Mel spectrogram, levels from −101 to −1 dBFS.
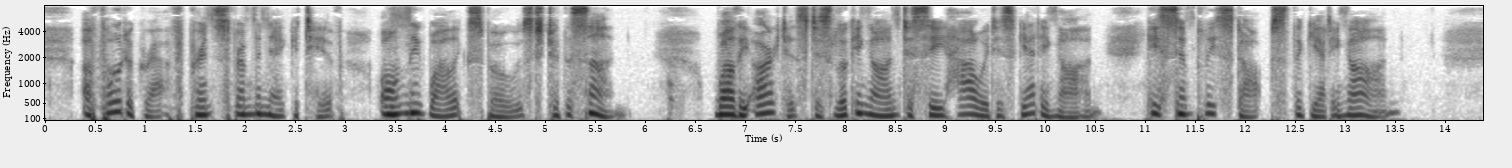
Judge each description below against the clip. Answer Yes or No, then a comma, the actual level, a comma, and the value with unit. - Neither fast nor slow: No, slow, 125 wpm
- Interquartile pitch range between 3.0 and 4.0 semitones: No, average, 4.7 semitones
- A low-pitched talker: No, medium, 185 Hz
